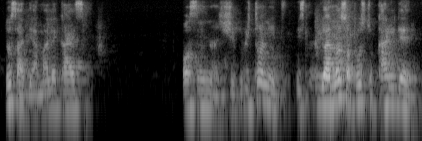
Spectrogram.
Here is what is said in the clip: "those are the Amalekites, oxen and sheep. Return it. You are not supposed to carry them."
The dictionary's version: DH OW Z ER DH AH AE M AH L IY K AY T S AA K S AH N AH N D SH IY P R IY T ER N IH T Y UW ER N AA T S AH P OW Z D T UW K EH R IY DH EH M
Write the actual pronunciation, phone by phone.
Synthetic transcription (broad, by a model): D OW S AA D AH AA M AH L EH K AY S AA S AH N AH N SH IY P R IY T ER N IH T Y UW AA N AA T S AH P OW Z T UW K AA R IY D EH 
